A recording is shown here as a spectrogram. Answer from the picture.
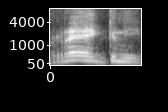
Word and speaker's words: regni: so we've got to remember that pronunciation change from what you might be used to regnie with a really really hard g in the middle of it um this section just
